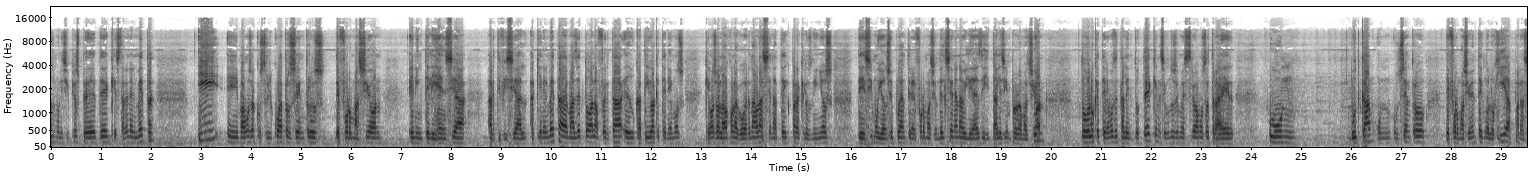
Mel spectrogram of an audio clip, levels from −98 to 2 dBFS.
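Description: From start to finish there's hard clipping: the signal was pushed about 12 dB past what some stage could pass, so about 3% of the samples get sheared flat. Those squared-off tops spray high harmonics, giving a harsh fuzz on every loud moment.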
